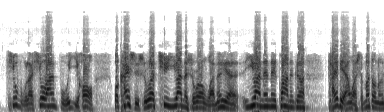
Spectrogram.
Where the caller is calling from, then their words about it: Daqing, Heilongjiang, China; 哎呀，我是大庆的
